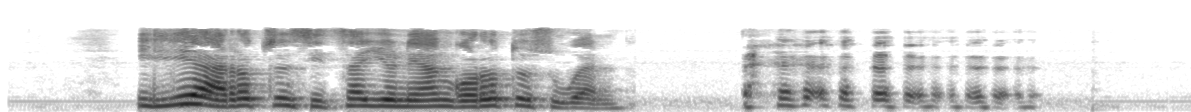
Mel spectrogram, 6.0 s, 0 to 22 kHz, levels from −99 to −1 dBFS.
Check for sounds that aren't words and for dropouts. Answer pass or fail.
fail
